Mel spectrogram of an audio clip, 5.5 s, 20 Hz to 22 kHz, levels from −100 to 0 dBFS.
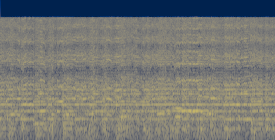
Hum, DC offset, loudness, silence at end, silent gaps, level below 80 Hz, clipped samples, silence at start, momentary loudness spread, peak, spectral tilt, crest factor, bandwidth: none; under 0.1%; -22 LUFS; 0 s; none; -52 dBFS; under 0.1%; 0 s; 2 LU; -6 dBFS; -0.5 dB/octave; 18 dB; 14 kHz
